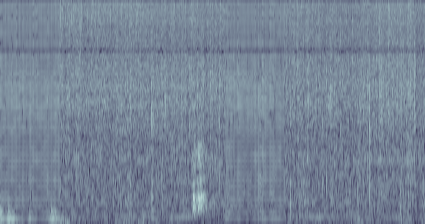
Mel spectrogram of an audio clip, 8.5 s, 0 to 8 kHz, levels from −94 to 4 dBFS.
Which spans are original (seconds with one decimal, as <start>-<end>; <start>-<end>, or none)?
1.2-4.5; 5.7-8.5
